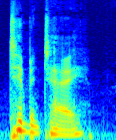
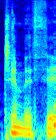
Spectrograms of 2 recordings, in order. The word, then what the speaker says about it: Timothée: Well, it's French. It's actually Timothée, but most people just call him Timothy.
